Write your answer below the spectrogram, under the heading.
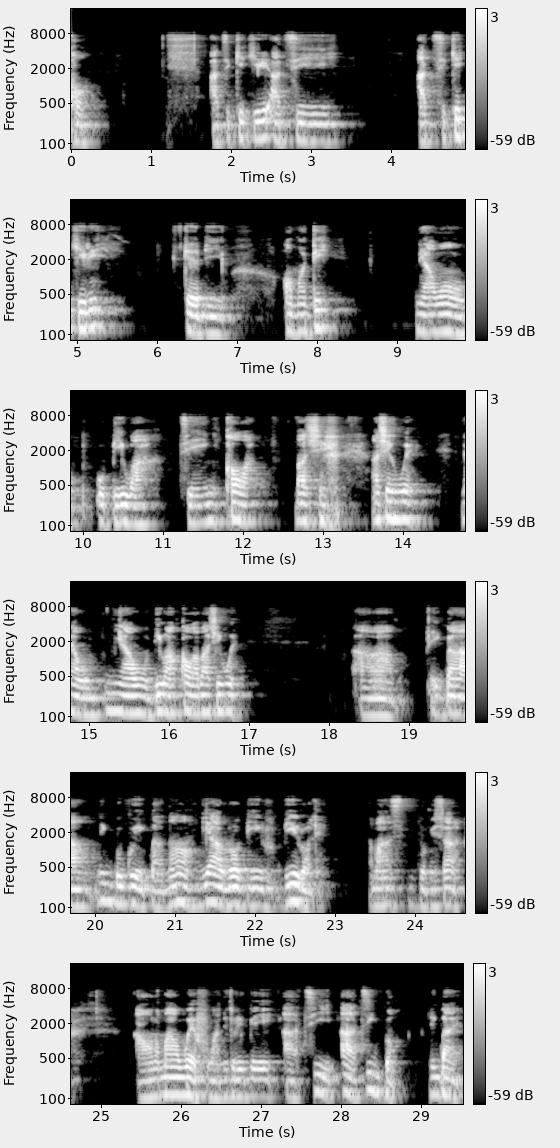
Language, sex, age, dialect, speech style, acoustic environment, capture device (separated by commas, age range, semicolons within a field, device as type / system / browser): Yoruba, male, 25-34, Nigeria - Lagos Yoruba, happy, silence, mobile / Android / Chrome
